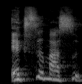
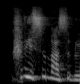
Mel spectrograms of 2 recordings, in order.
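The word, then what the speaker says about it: Xmas: 그래가지고 엑스마스 이렇게 여러분 우리는 읽으면 안 됩니다. 성탄절 때 크리스마스로 읽어야 돼요.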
